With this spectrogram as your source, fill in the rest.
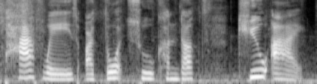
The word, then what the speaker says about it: Qi: are thought to conduct Qi pronounced Chi a form of energy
